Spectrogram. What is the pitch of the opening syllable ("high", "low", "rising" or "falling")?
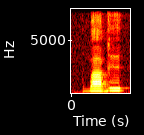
low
